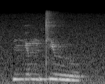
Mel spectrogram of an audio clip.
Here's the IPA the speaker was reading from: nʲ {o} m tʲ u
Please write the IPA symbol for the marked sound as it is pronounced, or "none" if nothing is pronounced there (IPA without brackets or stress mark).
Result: o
